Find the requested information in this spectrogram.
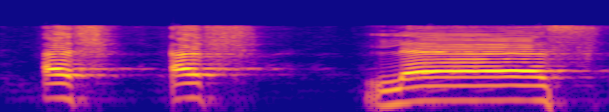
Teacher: এই যে ফা অক্ষরটি উচ্চারণের সময় দেখেন কোনো দিকে কোনো জড়তা নাই, এক কথায় কোনো জায়গায় সেটা বাধা যাচ্ছে না, সহজে উচ্চারিত হচ্ছে আর দ্রুত। ফা অক্ষরটি উচ্চারণের সময় নিচের ঠোঁটের পেট উপরের দুই দাঁতের আগার সঙ্গে লাগিয়ে উচ্চারণের সময় একদম দ্রুত উচ্চারিত হবে আর সহজে উচ্চারিত হয়ে যাবে। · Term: ইজলাক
